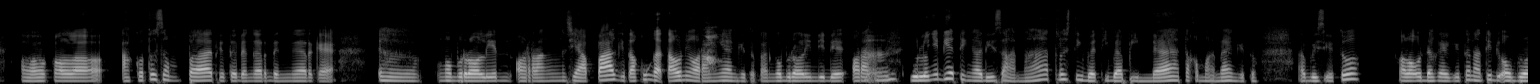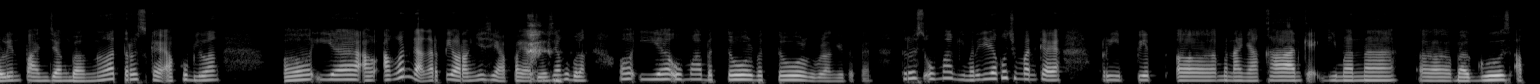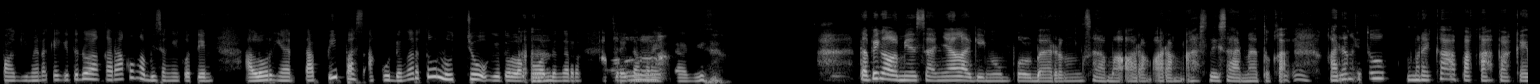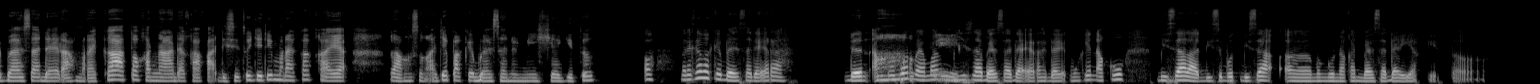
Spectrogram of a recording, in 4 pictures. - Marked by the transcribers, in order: laughing while speaking: "Oh"; snort; in English: "repeat"; laughing while speaking: "gitu"; other background noise
- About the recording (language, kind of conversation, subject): Indonesian, podcast, Menurutmu, mengapa orang suka berkumpul di warung kopi atau lapak?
